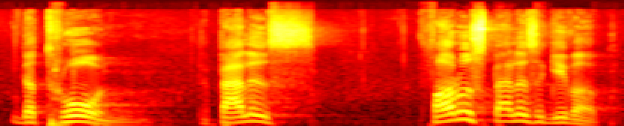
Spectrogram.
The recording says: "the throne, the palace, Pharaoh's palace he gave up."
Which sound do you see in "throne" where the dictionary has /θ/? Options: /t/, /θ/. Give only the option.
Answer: /t/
